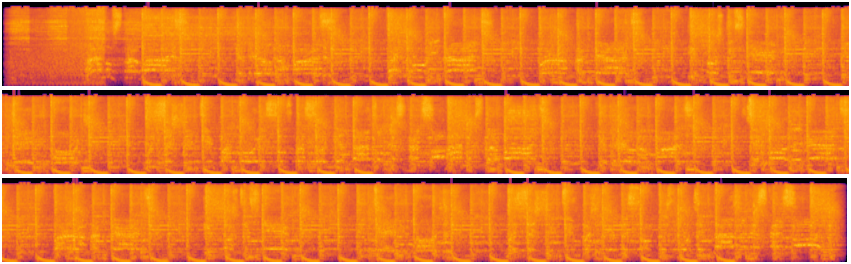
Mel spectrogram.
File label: ring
